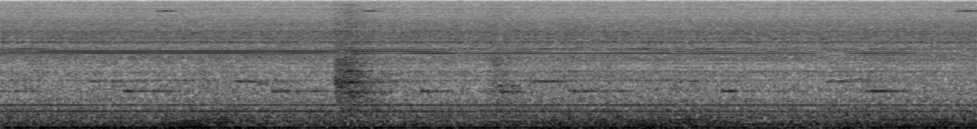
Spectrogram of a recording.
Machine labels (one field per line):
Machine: pump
